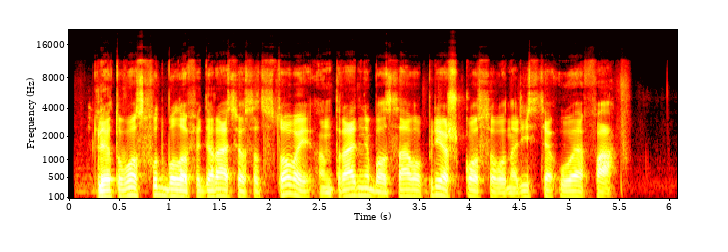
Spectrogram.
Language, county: Lithuanian, Vilnius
